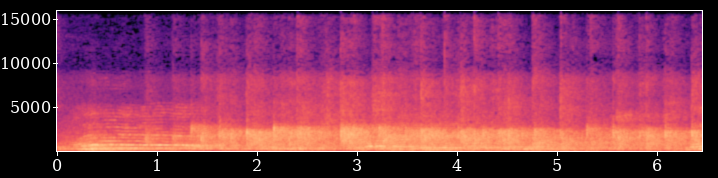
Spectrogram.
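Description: A church congregation claps steadily throughout, a continuous wash of hands under a voice and sustained tones, moderately loud and close.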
